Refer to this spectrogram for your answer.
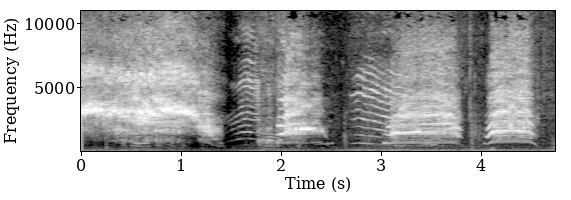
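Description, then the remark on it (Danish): Children shriek and squeal in several loud, high-pitched bursts with short pauses between them at a swimming pool, over a faint background murmur. “Så er der skrigende børn ved poolen.”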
